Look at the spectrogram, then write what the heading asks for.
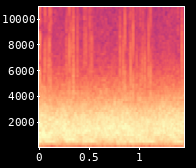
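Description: A fixed-wing airplane on approach to land on runway 5 right at Raleigh-Durham International Airport gives a steady, broad engine roar that holds level throughout, fairly loud and continuous with no break.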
